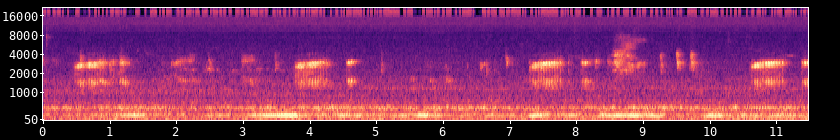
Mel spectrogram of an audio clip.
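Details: Outdoor frog chorus at Sheckyville, recorded on camera: clusters of short harmonic notes repeated every second or two, some overlapping, above a constant low droning buzz of bees.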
